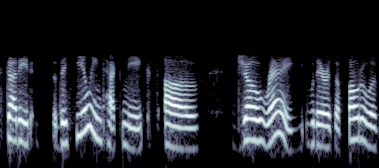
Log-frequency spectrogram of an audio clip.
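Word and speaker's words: Johrei: that's correct and that particular type of healing Joe ray you pronounced that correctly means up listening of the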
